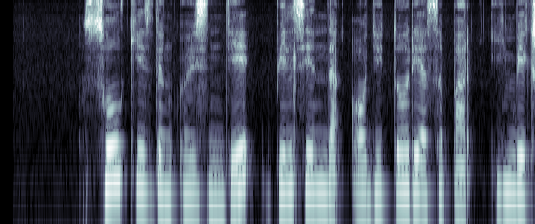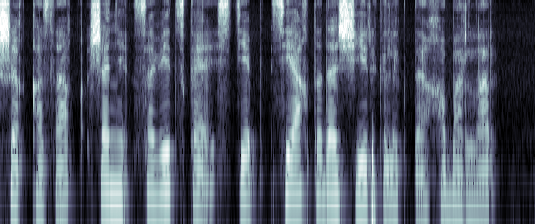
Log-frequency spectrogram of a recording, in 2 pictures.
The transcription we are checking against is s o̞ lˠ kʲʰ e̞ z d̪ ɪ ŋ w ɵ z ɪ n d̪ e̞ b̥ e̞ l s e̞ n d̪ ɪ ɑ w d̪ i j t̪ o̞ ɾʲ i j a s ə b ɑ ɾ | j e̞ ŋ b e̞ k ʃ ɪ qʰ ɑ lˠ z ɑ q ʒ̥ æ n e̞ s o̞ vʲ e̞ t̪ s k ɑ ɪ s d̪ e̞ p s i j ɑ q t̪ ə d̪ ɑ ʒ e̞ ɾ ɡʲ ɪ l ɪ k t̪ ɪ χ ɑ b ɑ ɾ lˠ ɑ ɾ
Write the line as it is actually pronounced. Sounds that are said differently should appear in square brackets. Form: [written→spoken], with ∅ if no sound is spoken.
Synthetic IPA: s o̞ lˠ kʲʰ e̞ z d̪ ɪ ŋ w ɵ z ɪ n d̪ e̞ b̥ e̞ l s e̞ n d̪ ɪ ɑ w d̪ i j t̪ o̞ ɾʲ i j a s ə b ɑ ɾ | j e̞ ŋ b e̞ k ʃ ɪ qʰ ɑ [lˠ→∅] z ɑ q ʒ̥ æ n e̞ s o̞ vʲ e̞ t̪ s k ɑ ɪ s [d̪→t̪] e̞ p s i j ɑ q t̪ ə d̪ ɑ ʒ e̞ ɾ ɡʲ ɪ l ɪ k t̪ ɪ χ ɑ b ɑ ɾ lˠ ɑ ɾ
